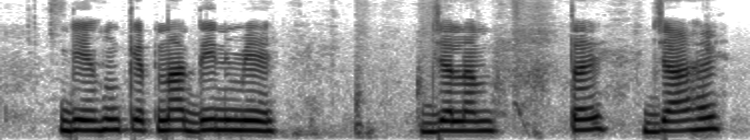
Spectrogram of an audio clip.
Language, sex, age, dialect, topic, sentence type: Magahi, female, 18-24, Central/Standard, agriculture, question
